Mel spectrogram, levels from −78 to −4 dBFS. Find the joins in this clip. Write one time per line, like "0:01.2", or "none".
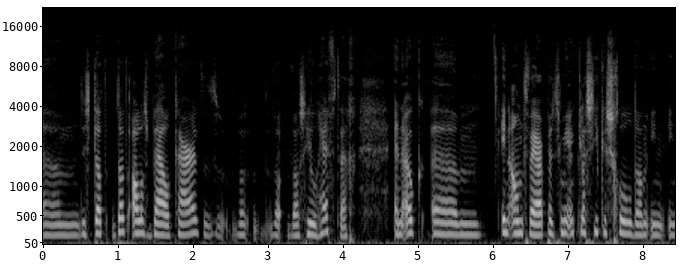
none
